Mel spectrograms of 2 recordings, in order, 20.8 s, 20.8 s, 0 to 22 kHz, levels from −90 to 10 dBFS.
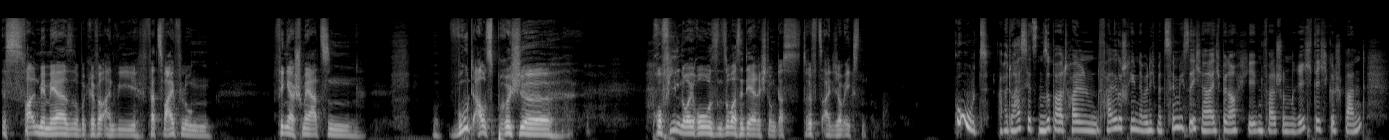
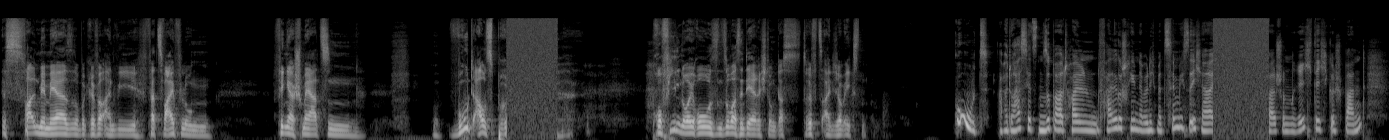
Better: first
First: none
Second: audio cutting out; filled with static; at 7.5 s for 1 s and at 18 s for 1 s

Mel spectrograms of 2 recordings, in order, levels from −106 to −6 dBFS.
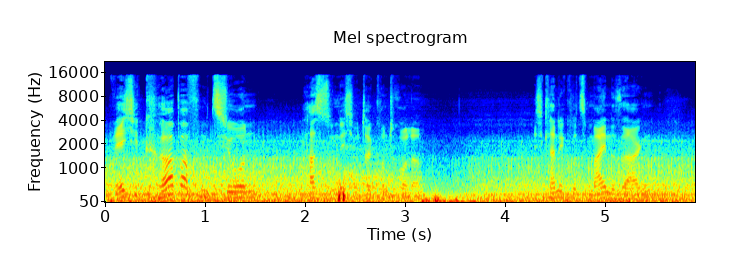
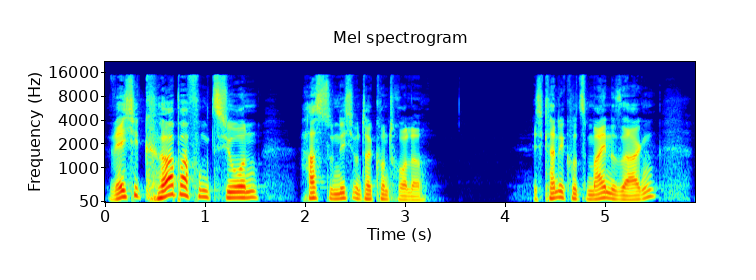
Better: second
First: low rumble; loud; throughout; 2 dB below the speech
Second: none

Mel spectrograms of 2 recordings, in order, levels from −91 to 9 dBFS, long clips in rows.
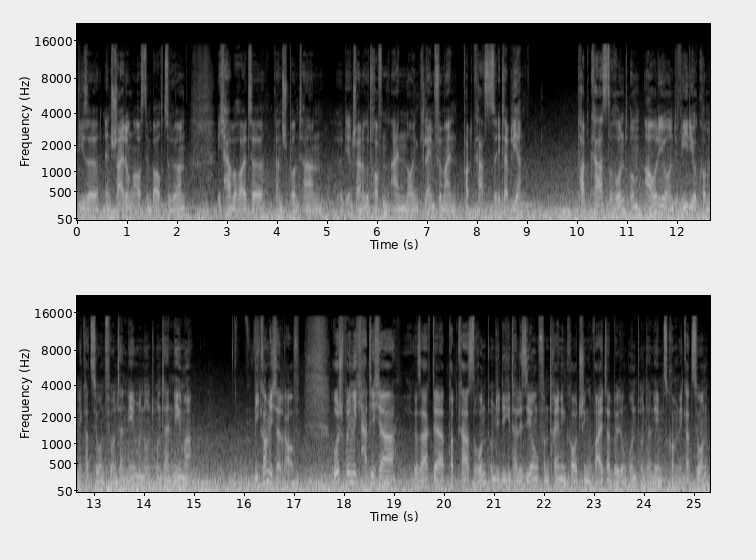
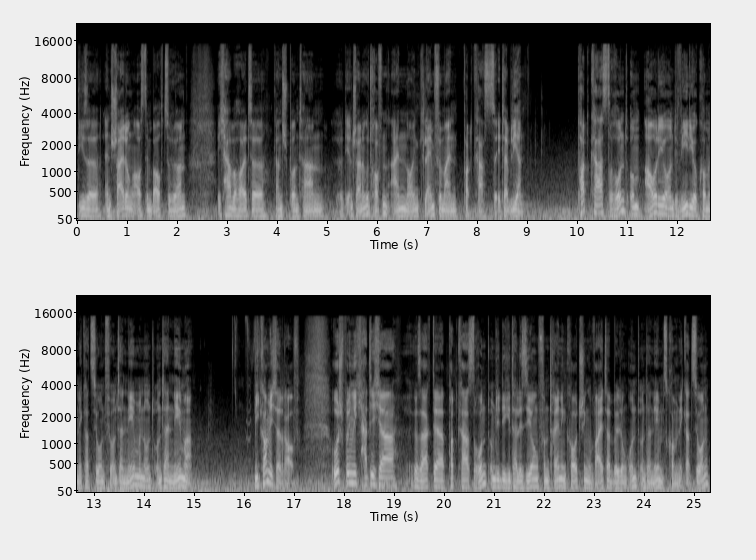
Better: second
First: low rumble; loud; throughout; 10 dB below the speech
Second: low rumble; faint; throughout; 25 dB below the speech

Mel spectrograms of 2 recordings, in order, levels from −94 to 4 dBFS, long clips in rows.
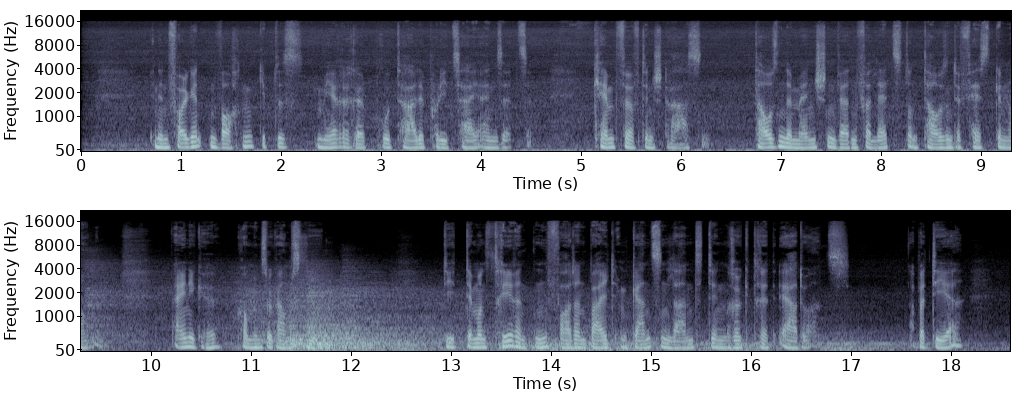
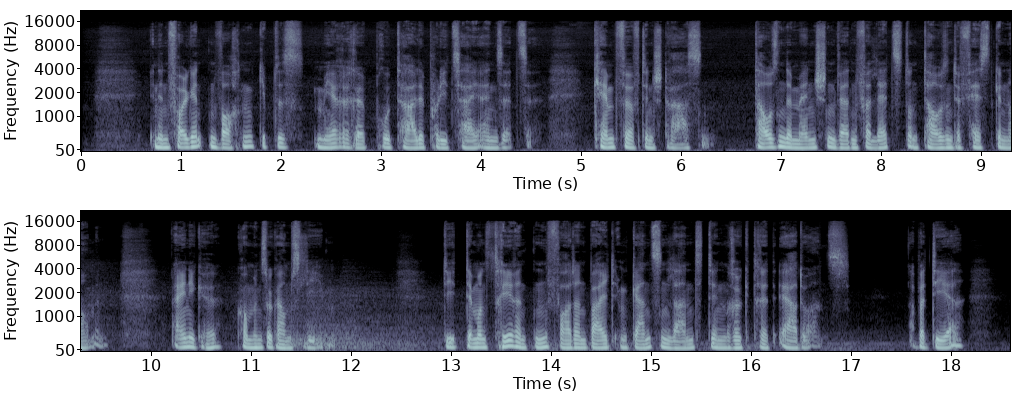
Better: second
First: rain or running water; loud; throughout; 9 dB below the speech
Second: rain or running water; faint; throughout; 25 dB below the speech

